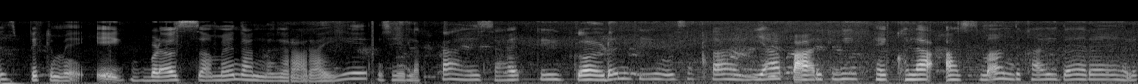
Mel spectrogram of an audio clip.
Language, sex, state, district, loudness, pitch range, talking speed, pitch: Hindi, female, Bihar, Purnia, -24 LUFS, 205-235 Hz, 185 wpm, 225 Hz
